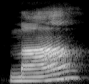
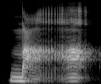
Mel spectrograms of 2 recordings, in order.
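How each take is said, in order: First: The pitch rises from middle to high. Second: The pitch dips low and then rises. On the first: It means hemp. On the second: It means horse.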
